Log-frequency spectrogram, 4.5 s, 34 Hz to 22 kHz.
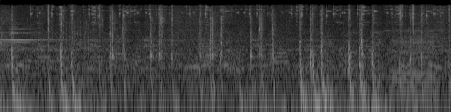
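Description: Horse hooves clip-clopping at a steady trot while riding in The Witcher 3, close and rhythmic, with a brief snort or whinny near the end.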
